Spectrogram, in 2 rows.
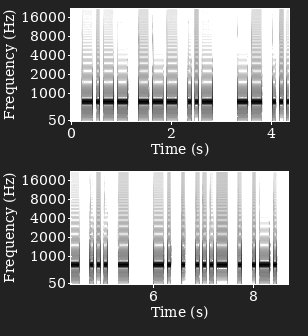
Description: Morse code, heard as a keyed tone, about 17 wpm, 700 Hz. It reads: YOU MUST NEVER
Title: Sentences from Top 300 Words 17wpm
